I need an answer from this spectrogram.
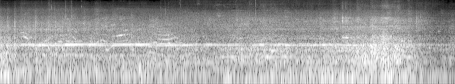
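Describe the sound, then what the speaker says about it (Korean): An Enoden electric train passes a seaside railway crossing, its steady rumbling roll and rail clatter swelling near the end, with a constant crossing tone, background chatter and people speaking throughout. "저는 건널목 밖에서 푸른 바다를 배경으로 지나가는 에노덴 전철의 모습을"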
